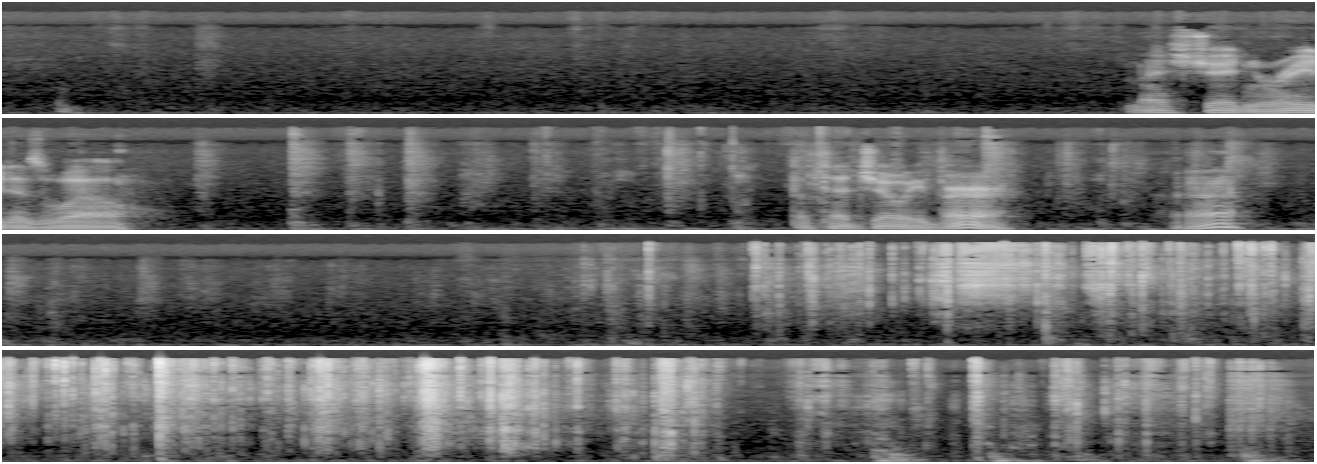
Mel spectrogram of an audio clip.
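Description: Gloved hands shuffle and set down trading cards with soft slaps.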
